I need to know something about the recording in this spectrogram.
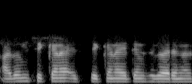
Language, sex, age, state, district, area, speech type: Malayalam, female, 18-30, Kerala, Kozhikode, urban, conversation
